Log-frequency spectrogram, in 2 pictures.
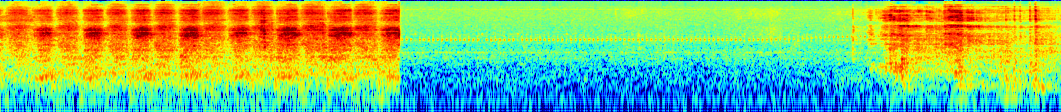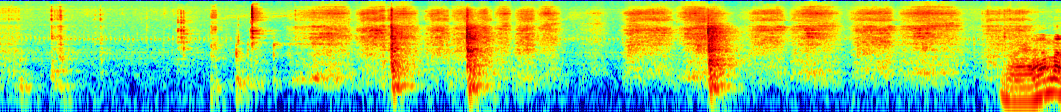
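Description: A router plane iron being sharpened on a stone makes a loud scraping rasp at first, then a short quiet pause, then irregular rubbing and grinding strokes that vary in strength.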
